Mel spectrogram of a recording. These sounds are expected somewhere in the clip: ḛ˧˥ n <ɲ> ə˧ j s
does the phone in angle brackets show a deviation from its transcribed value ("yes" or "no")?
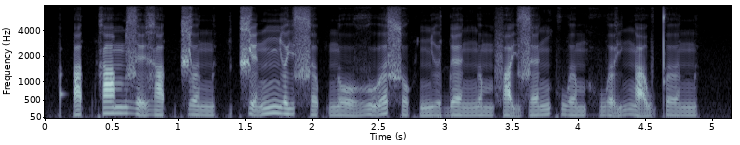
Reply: no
